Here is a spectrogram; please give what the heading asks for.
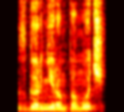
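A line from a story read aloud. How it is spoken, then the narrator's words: Calm question. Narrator (Russian): спокойно уточнил Андрей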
